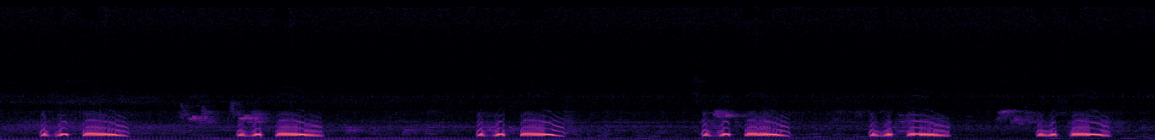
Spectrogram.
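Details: Spotted dove calling repeatedly as a lure to bring in wild birds: six phrases about two seconds apart, each a double short coo ending in a longer downward-sliding coo, with low hum beneath.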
